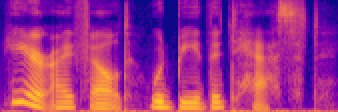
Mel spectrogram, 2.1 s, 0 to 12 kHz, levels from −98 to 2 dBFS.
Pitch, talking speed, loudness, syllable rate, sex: 175 Hz, 200 wpm, -19 LUFS, 4.4 syllables/s, female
